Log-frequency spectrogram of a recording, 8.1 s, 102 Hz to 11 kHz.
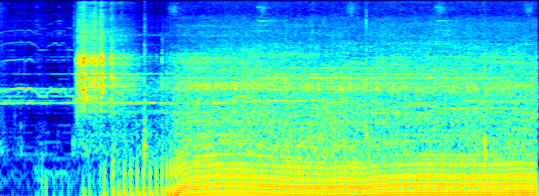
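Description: A TVS Ntorq 125 scooter's single-cylinder engine starts about a second in, catches with a second or so of uneven pulsing, then runs steadily as the scooter rides off.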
